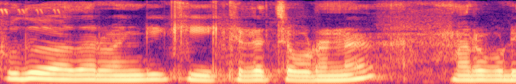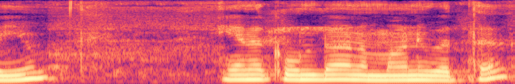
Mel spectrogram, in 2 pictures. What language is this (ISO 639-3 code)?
tam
